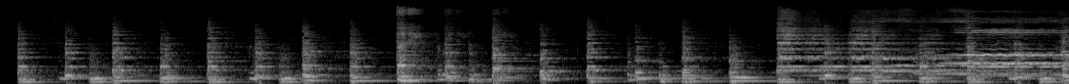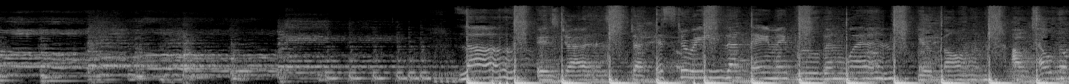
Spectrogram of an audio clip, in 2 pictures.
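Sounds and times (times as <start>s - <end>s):
dance music: 4.0s - 5.7s, 7.8s - 21.3s.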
